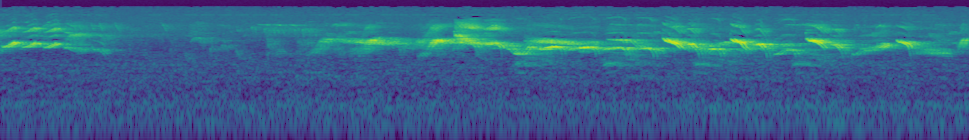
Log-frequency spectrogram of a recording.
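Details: Wild Chinese hwamei, an invasive bird from China in Japan, opens with a couple of quiet whistles. After a pause it breaks into a loud, rambling series of varied whistled notes, quick trills and slides, lasting several seconds.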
